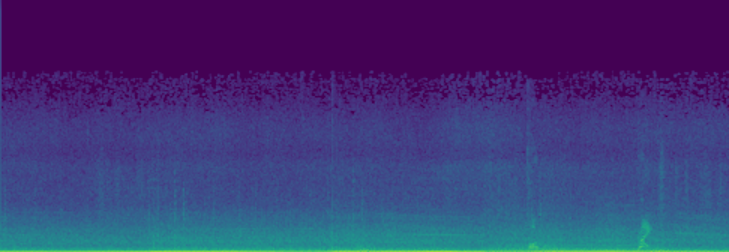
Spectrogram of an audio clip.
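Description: A heavy tank engine rumbles steadily at close range.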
